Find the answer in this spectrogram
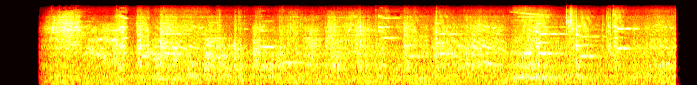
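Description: Transformers-style robot transformation sound effect: a dense run of mechanical clicking, ratcheting and whirring with short metallic glints, starting suddenly about half a second in.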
